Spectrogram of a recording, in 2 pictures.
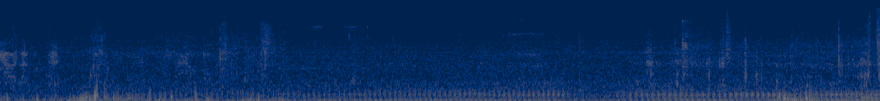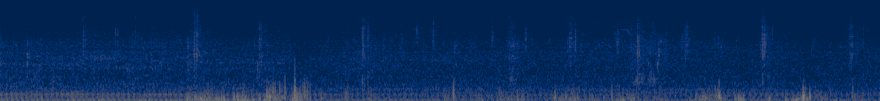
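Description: Deep, drawn-out buffalo moans rumble low and steady, rising into a louder groaning bellow near the end.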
